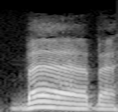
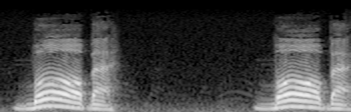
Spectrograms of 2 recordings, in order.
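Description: First: باب with a thin, light long آ; correct thin aa. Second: باب with a full, heavy, thick آ; wrong heavy aa. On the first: Teacher giving the correct thin باب. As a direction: keep the آ in باب small and thin. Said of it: "باید صدای کشیدهٔ آ هم ... نازک و کم حجم". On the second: Teacher showing the wrong heavy باب. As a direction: round out the آ in باب as a mistake. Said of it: "این غلط هست،". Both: Shown as a demonstration.

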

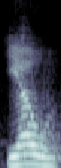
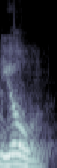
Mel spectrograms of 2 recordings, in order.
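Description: First: یوم said as "yawm"; standard diphthong. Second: یوم said as "yowm"; dialect diphthong. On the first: Teacher gives the standard word first, یوم as "yawm". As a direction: open یوم out to an aw sound. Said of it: "کلماتی مثل یوم". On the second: Teacher shows how some Arabs say it, یوم as "yowm". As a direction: round یوم to an ow sound. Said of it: "که بعضاً میگوین". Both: Shown as a demonstration.

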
